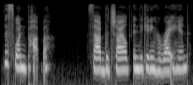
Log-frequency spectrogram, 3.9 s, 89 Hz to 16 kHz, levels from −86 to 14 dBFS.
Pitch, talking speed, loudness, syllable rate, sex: 240 Hz, 155 wpm, -17 LUFS, 5.5 syllables/s, female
